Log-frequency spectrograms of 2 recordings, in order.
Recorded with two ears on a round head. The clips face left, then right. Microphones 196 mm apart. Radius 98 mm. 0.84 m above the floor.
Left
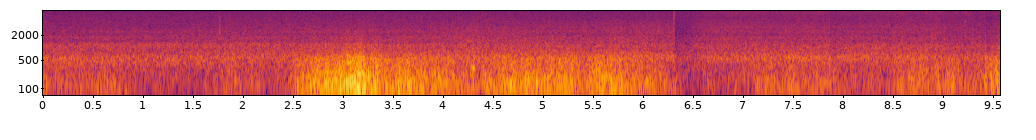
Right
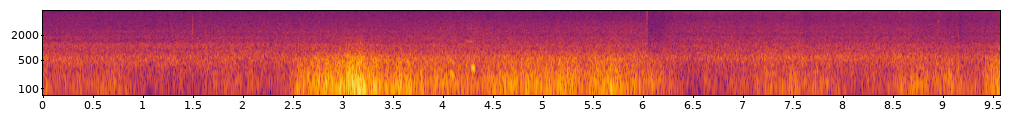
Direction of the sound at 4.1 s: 30° right (ahead or behind).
